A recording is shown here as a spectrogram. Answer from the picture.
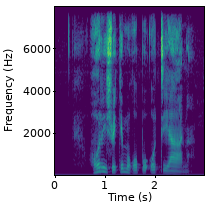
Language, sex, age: Northern Sotho, male, 24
